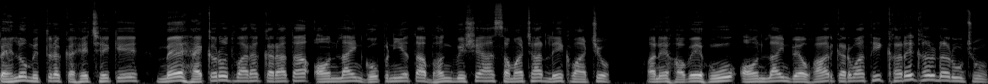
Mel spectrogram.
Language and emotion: Gujarati, fearful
